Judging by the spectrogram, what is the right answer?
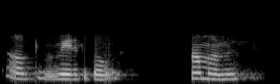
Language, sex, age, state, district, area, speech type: Tamil, female, 18-30, Tamil Nadu, Nagapattinam, rural, conversation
